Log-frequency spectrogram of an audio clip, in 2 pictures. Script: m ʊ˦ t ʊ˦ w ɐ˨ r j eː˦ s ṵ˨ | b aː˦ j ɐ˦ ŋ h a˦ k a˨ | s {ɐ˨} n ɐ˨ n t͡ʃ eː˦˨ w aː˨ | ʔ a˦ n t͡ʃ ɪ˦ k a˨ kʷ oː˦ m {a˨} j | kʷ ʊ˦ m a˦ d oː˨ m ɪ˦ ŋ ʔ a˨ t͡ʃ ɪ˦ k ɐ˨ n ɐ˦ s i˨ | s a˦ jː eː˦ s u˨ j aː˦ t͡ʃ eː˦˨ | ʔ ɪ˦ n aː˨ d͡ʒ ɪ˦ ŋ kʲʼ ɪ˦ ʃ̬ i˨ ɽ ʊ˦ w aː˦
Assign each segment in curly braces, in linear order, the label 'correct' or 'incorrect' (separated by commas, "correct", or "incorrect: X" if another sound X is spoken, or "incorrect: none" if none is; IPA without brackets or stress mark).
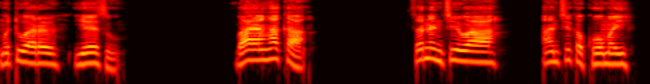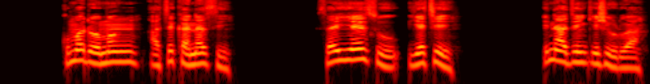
incorrect: ɐ˦, incorrect: a˦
